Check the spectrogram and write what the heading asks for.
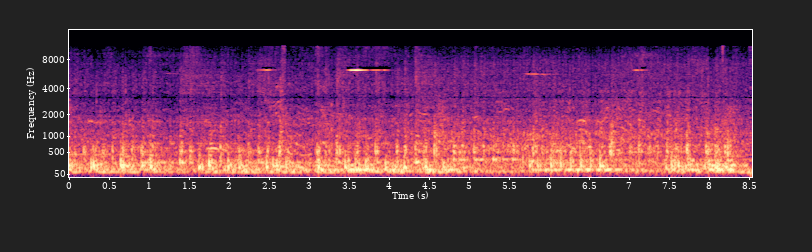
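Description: Parade cars driving slowly past at close range, with music playing over the engines.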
